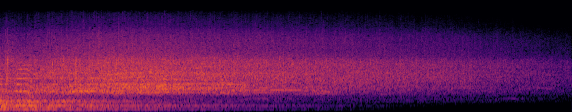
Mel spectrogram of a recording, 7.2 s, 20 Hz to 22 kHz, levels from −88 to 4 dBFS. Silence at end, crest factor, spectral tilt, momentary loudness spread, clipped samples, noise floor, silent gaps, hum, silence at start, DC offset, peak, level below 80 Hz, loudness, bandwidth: 0 s; 18 dB; -3 dB/octave; 19 LU; under 0.1%; -50 dBFS; none; none; 0 s; under 0.1%; -12 dBFS; -64 dBFS; -28 LUFS; 16 kHz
